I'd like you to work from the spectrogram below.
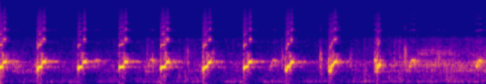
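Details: A white-breasted waterhen female in breeding condition, close to mating, gives rhythmic, harsh clipped notes, around twelve in quick succession at an even pace of two or three per second, the last few fading slightly.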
